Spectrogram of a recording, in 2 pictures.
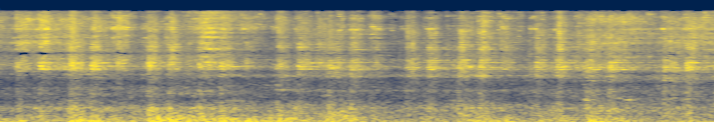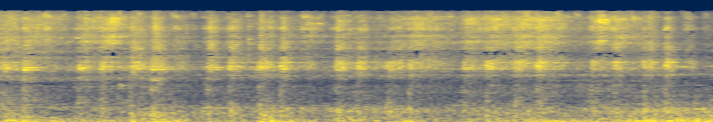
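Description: Empty steel iron-ore gondola wagons of a long freight train rolling past close by: a steady rumble of steel wheels on rail with frequent clicks and clanks.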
